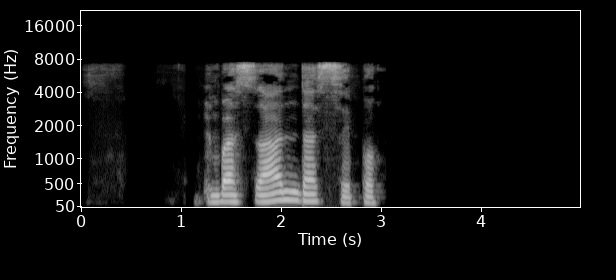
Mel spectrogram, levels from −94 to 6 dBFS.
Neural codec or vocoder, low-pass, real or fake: codec, 16 kHz, 4 kbps, X-Codec, WavLM features, trained on Multilingual LibriSpeech; 7.2 kHz; fake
